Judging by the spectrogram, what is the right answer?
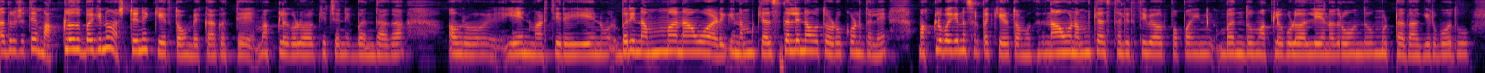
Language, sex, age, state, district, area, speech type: Kannada, female, 45-60, Karnataka, Chikkamagaluru, rural, spontaneous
